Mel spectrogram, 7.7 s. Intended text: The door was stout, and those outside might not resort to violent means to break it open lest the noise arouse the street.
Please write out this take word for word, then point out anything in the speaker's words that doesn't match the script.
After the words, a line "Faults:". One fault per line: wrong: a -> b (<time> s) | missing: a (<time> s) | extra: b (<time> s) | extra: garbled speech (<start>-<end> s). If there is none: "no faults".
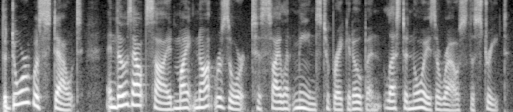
The door was stout, and those outside might not resort to silent means to break it open lest a noise arouse the street.
Faults:
wrong: violent -> silent (3.9 s)
wrong: the -> a (6.1 s)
